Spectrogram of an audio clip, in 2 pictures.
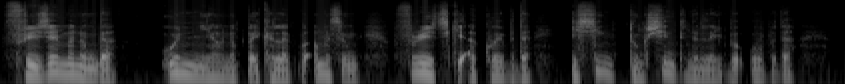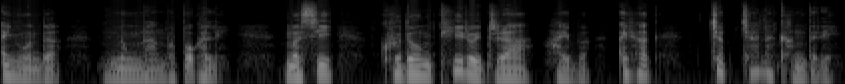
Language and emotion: Manipuri, fearful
